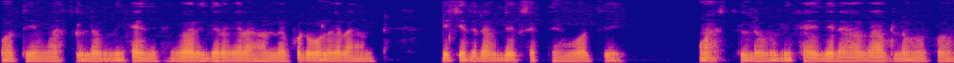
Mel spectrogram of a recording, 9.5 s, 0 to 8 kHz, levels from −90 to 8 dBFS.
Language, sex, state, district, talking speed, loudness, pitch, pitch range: Hindi, male, Bihar, Araria, 195 wpm, -18 LUFS, 95 Hz, 95-100 Hz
